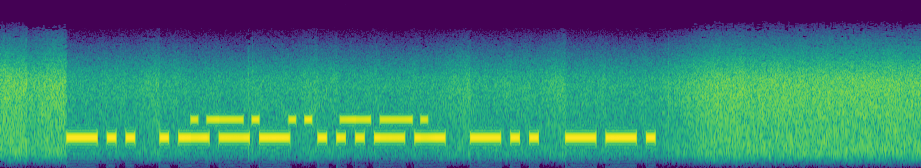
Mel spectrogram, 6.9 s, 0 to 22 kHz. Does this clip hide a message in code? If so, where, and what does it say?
Yes: Morse code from 0.4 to 5.0 s, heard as two keyed tones. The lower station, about 17 wpm, 730 Hz: DJ3DG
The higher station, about 20 wpm, 1180 Hz: RIG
